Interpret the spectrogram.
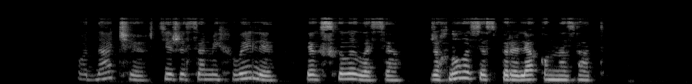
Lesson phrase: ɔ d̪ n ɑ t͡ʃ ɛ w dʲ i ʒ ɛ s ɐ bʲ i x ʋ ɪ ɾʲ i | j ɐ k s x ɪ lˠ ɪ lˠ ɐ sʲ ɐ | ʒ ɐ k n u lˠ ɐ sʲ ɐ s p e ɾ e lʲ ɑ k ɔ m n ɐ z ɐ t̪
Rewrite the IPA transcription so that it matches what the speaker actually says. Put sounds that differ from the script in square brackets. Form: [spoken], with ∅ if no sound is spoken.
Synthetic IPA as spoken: ɔ d̪ n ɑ t͡ʃ ɛ w [tʲ] i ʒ ɛ s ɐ [mʲ] i x ʋ ɪ [lʲ] i | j ɐ k s x ɪ lˠ ɪ lˠ ɐ sʲ ɐ | ʒ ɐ [x] n u lˠ ɐ sʲ ɐ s p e ɾ e lʲ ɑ k ɔ m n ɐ z [ɑ] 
